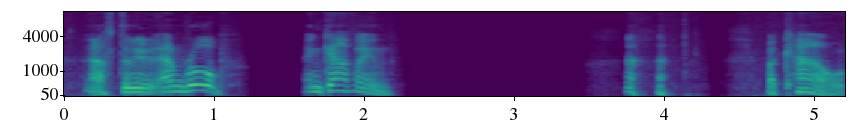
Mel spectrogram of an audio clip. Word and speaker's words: Macau: and rob and gavin macau rhymes with cow was a portuguese colony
